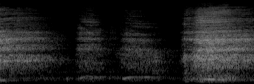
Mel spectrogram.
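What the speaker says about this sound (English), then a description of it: "and then exhale through your mouth" Breath-work exhales pushed out through the mouth, two or three broad airy bursts close to the mic separated by brief quieter pauses, with no talking.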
